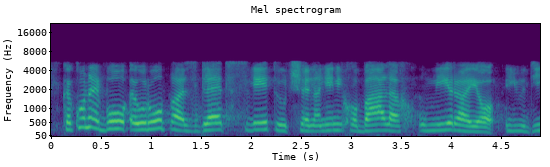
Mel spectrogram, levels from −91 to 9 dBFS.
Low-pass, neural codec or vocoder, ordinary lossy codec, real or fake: 5.4 kHz; codec, 24 kHz, 3 kbps, HILCodec; none; fake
